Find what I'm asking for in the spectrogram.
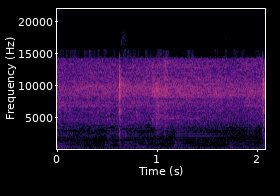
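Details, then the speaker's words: Taylor Fence Cyclops Brute electric fence energizer, plugged in for testing after a blown fuse from a lightning strike was replaced: two quiet sharp clicks about 1.4 s apart over faint hiss, normal pulsing. "make sure it starts clicking for you this is the the light that should be clicking right here you should hear that"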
